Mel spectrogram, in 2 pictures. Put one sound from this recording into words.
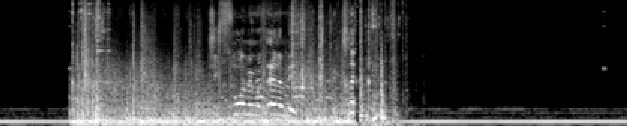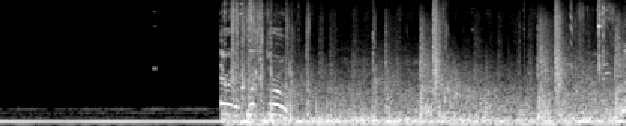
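Loud battle noise roars and rumbles.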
